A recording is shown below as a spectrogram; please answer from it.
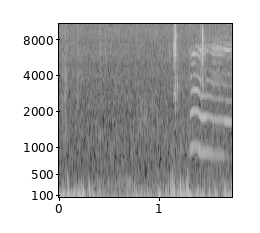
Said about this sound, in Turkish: Bugün çok huysuzdu. Aşırı da miyavlıyordu.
